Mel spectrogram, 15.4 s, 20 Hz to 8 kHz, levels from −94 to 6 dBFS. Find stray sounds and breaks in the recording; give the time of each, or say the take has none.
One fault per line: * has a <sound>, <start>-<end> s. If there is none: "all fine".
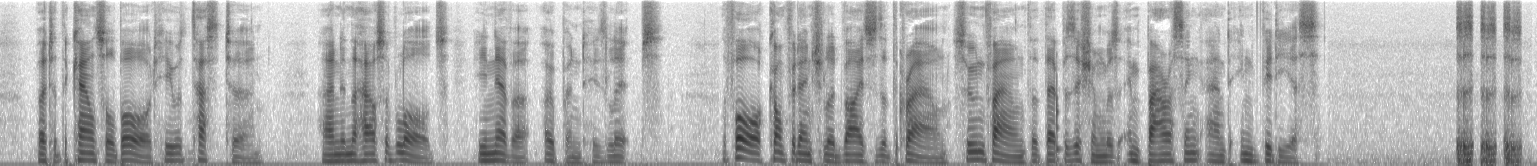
* has a laugh, 14.6-15.2 s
